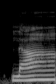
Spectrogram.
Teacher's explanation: ஹம்சா இருக்குது. அப்போது இங்கே லா அப்படின்னு சொல்லி 4 இல்லைனா 5 அலிஃப் நீட்டணும் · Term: மத்தல் ஜாயிஸ் அல் முன்ஃபசில்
